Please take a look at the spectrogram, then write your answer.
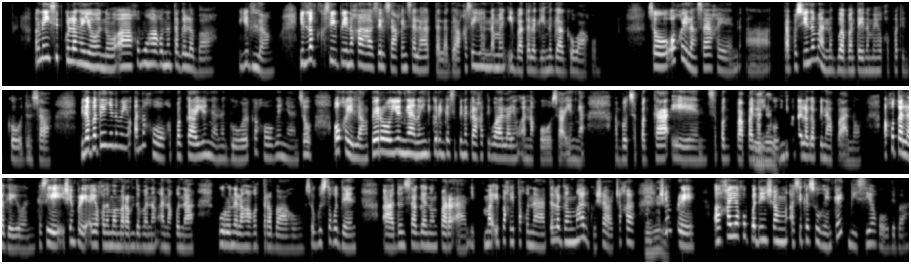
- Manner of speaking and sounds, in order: none
- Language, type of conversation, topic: Filipino, podcast, Paano ninyo hinahati-hati ang mga gawaing-bahay sa inyong pamilya?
